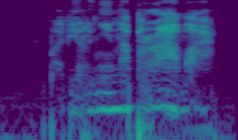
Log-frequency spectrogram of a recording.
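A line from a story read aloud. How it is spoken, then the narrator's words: Insinuating inner whisper. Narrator (Russian): прошептал вкрадчивый голос в голове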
